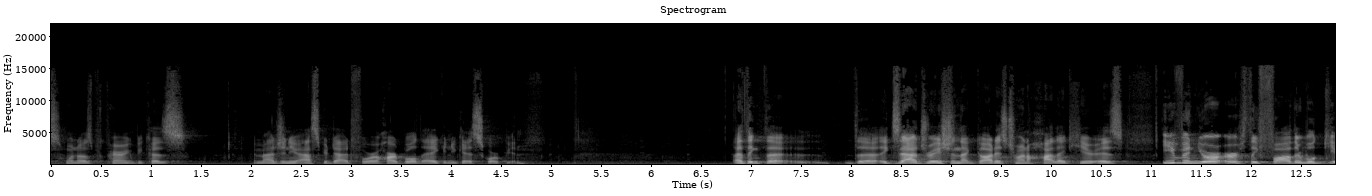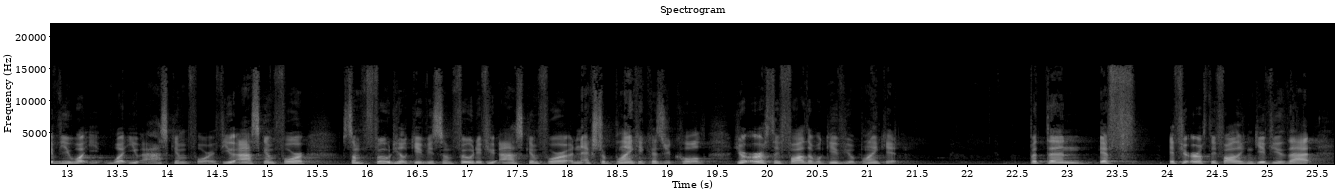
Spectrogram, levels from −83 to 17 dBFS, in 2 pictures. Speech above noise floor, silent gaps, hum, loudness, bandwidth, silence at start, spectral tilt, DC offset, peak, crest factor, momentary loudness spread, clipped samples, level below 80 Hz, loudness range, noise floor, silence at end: 37 dB; none; none; -28 LUFS; 15.5 kHz; 0 s; -4.5 dB/octave; under 0.1%; -6 dBFS; 24 dB; 13 LU; under 0.1%; -74 dBFS; 8 LU; -65 dBFS; 0.1 s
